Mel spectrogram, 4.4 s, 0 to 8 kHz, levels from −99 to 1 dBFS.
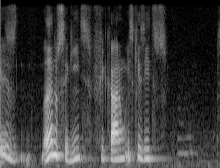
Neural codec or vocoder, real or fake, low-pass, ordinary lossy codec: none; real; 7.2 kHz; none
